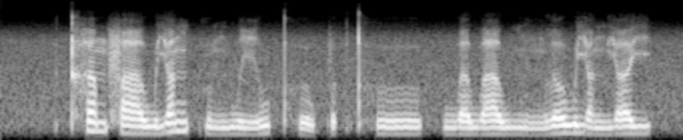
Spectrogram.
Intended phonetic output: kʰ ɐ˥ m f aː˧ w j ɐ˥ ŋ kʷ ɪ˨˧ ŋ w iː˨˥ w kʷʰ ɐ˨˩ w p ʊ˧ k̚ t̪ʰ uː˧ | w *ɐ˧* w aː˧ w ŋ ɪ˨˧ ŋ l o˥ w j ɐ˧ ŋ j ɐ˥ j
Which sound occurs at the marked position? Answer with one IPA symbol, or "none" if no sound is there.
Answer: ɐ˧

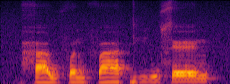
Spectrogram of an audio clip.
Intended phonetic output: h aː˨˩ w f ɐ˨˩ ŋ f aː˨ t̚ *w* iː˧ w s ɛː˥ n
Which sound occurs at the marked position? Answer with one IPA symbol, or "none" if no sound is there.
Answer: j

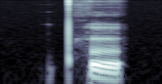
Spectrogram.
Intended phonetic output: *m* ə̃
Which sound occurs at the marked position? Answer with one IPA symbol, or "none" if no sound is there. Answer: pʰ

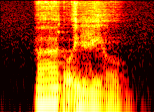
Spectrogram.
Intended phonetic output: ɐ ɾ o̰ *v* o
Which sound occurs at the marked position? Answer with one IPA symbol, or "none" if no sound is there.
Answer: vʲ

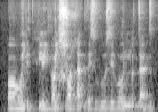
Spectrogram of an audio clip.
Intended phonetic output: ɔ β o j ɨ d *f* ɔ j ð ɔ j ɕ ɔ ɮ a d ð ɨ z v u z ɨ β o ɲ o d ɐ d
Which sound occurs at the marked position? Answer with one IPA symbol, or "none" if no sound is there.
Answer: fʲ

